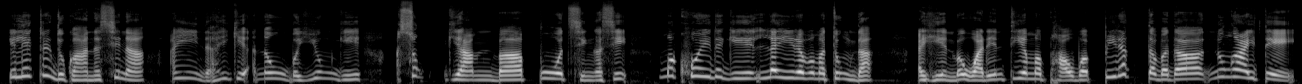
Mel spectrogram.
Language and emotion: Manipuri, angry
